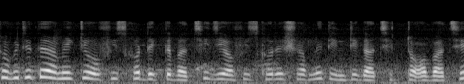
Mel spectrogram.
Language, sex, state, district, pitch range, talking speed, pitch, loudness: Bengali, female, West Bengal, Paschim Medinipur, 230-280 Hz, 195 wpm, 245 Hz, -17 LUFS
